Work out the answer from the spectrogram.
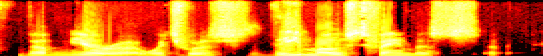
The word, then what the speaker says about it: Miura: replacing the uh how do you say that miura right the miura which was the most famous lamborghini um i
